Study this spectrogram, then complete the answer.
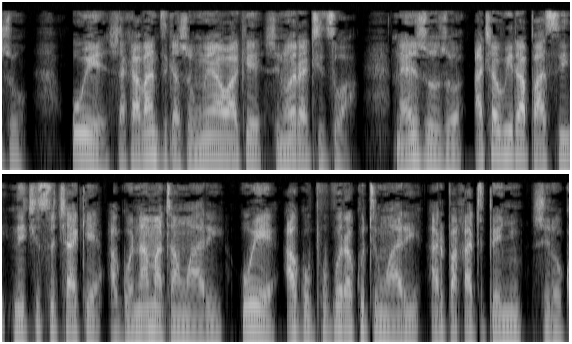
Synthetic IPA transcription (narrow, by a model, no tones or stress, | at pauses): o | uje̞ʐ̥akaʋanzikaʐo̞mwe̞jawake̞ʐ̥ino̞ɾatiːd͡zwa | naiʐo̞ʐo̞at͡ʃawiɾapasine̞t͡ʃiso̞t͡ʃake̞aɡʱo̞namatamwaːɾi | uje̞aɡʱo̞pup̬uɾakutimwaɾiaɾipakatipe̞ɲuʐ̥iɾo̞ːko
